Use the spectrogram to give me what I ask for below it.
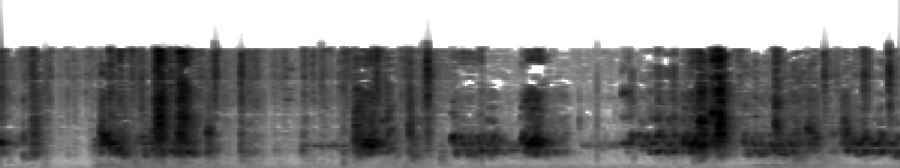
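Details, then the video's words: Pet budgerigars warble steadily: a dense run of high chirps, squeaks and scratchy notes that rise and fall without pause, one louder burst near the middle, soft hum behind. "Muhabbet Kuşlarınız Bu Sese Bayılacak & Ötme Garanti"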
